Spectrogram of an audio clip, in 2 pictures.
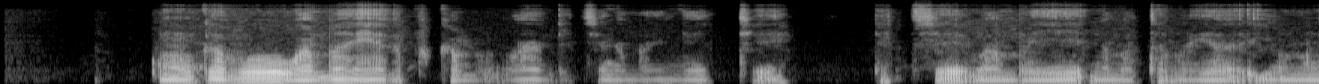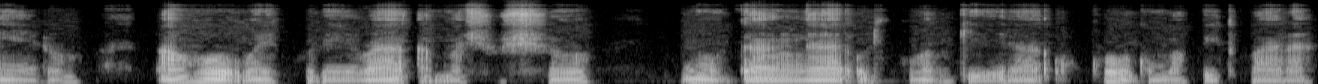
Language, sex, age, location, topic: Kinyarwanda, male, 18-24, Kigali, health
